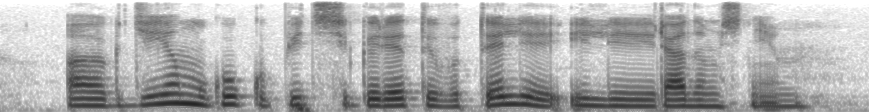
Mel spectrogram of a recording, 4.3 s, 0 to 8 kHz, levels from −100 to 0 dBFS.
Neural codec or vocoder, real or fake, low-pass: none; real; 7.2 kHz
